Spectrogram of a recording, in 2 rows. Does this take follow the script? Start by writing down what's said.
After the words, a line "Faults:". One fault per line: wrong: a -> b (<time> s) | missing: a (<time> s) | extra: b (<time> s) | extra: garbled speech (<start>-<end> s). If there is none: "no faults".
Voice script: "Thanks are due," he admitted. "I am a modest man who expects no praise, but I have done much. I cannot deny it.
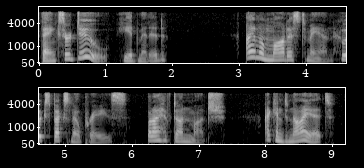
"Thanks are due," he admitted. "I am a modest man who expects no praise, but I have done much. I can deny it.
Faults:
wrong: cannot -> can (8.1 s)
